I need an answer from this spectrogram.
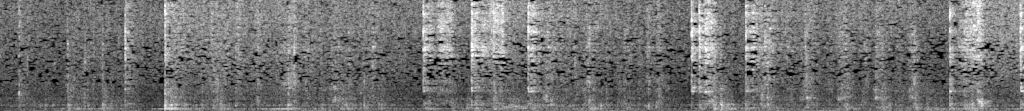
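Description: Spice paste frying in mustard oil in a kadai, sizzling steadily while a metal spatula stirs it and scrapes across the pan, with several louder scraping strokes.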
